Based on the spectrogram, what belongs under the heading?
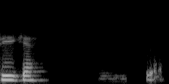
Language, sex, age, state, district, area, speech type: Hindi, female, 30-45, Madhya Pradesh, Gwalior, urban, conversation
